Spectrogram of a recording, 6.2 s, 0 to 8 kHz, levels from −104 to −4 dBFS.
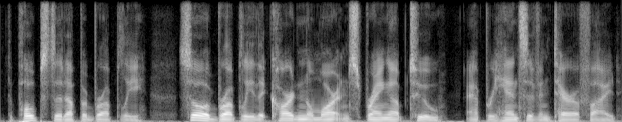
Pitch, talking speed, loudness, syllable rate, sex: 90 Hz, 145 wpm, -19 LUFS, 5.3 syllables/s, male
